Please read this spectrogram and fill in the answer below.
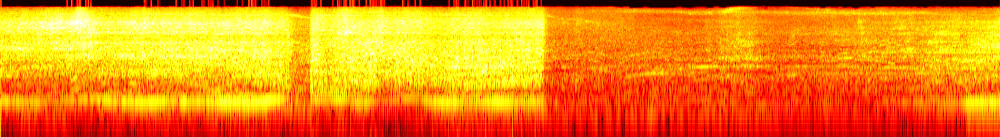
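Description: Duramax turbo-diesel mega mud truck racing at full throttle, a loud, dense engine sound with a wavering pitch. It breaks off briefly a little after two seconds, then drops sharply about four seconds in to a quieter engine sound that builds again near the end.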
